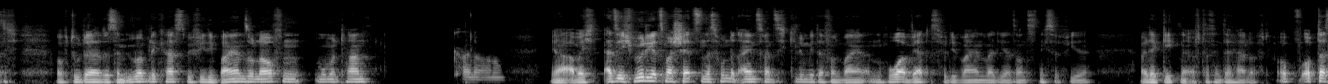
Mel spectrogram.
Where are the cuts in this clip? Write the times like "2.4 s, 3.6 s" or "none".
none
